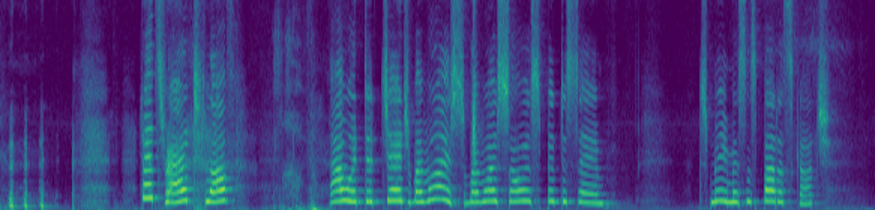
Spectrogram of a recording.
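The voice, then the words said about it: Put-on character voice. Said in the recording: “Mrs. Butterscotch's voice has changed ... she is clearly the most beloved character on the show”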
